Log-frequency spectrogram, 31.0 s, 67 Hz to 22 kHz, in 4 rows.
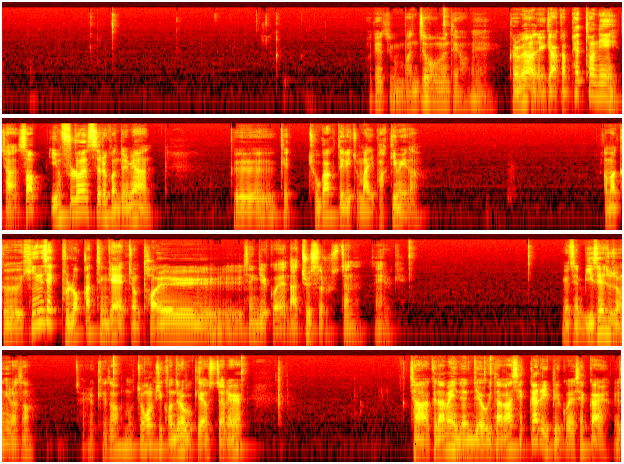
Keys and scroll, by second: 25.5 ctrl+2, 26.7 Escape.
